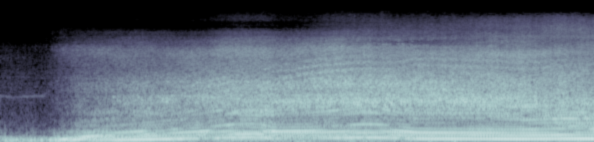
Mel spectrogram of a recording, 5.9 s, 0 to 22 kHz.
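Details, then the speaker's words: Lowered NBS GMC Sierra V8 with new Speed Engineering 3-inch single catback exhaust, wide open throttle outside in front of the house: deep roar up from idle to a loud steady rumble, no rattle or drone; exhaust sounds healthy. "I'm gonna do some wide open throttle in front of the house so you guys can kind of hear what it sounds like that way"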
